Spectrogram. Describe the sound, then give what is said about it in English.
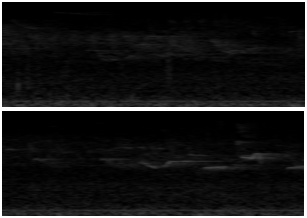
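Faint birdsong and scattered chirps in a forest, through a steady outdoor hush, with a low constant hum underneath and a couple of clearer whistled notes near the end. “It's actually in the forest where you can hear birds singing and all that sort of thing.”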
